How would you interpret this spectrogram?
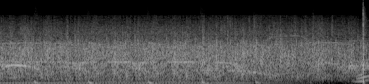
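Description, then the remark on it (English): Steady, dense applause from a sizable audience fills the whole stretch, many hands clapping at once in a continuous wash without pause, fairly loud. “Let's keep some clapping going.”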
